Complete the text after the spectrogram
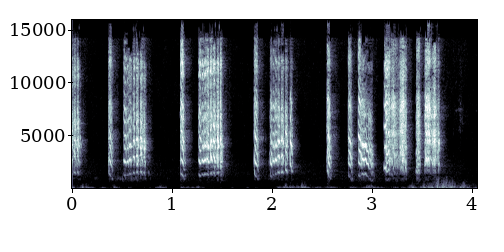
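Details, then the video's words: Energetic song of a young long-tailed shrike: dense, raspy, high chattering bursts packed closely together, with short gaps between phrases and some low background noise beneath. "BURUNG CENDET MUDA/TROTOL GACOR"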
